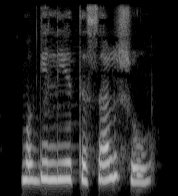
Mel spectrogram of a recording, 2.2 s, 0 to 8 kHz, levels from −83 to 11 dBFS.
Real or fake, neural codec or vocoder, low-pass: fake; vocoder, 44.1 kHz, 128 mel bands every 256 samples, BigVGAN v2; 7.2 kHz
